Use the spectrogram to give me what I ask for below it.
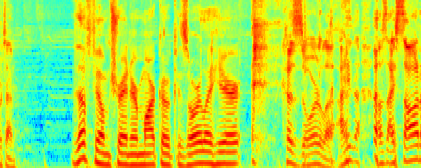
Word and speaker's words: Cazorla: name one more time the film trainer marco cazorla here cazorla i saw it i'm like i'm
